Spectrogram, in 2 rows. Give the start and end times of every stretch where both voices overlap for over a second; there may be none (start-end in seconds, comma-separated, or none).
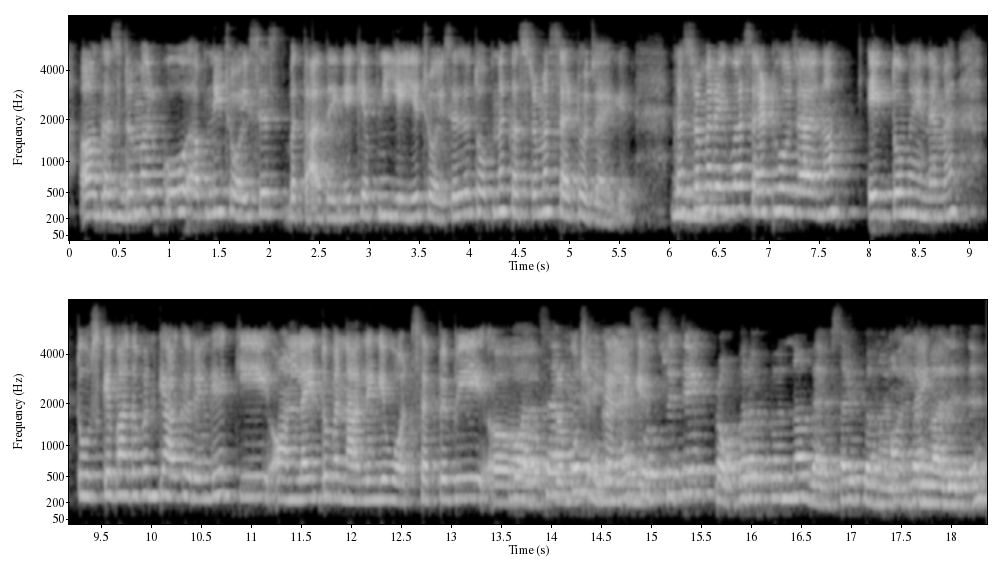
13.6-15.0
